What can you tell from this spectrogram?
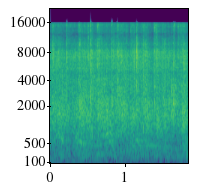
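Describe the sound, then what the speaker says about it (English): Applause from a breakfast audience promoting the IHHA conference, a dense steady wash of clapping hands filling the room throughout, with faint crowd murmur beneath. "Let's give a big round of applause."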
